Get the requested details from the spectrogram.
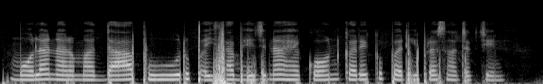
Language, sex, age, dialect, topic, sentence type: Chhattisgarhi, female, 18-24, Northern/Bhandar, banking, question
